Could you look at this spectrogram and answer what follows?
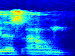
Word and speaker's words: DAZN: zone the zoom oh i thought it was actually d-a-z-n yeah it's supposed to be the zone that i don't get why it's spelled that way either oh okay yeah yeah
